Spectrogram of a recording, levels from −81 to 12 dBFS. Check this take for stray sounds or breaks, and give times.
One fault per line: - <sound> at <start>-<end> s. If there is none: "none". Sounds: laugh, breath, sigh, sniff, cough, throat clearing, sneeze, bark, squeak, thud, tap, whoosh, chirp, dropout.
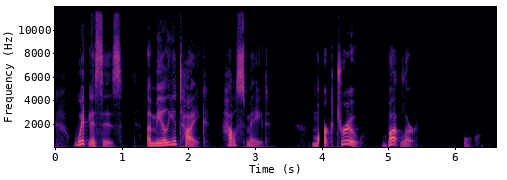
- dropout at 3.9-4.0 s
- breath at 6.1-6.4 s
